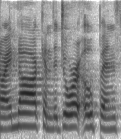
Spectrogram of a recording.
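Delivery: ordinary delivery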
